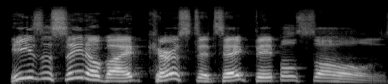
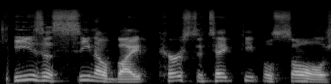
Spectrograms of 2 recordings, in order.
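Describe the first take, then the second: First: It is read in a dramatic movie-trailer voice. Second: It is read in an ordinary speaking voice.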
